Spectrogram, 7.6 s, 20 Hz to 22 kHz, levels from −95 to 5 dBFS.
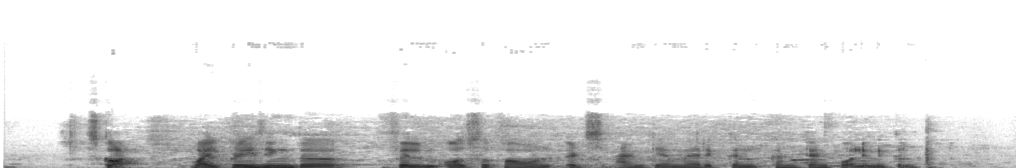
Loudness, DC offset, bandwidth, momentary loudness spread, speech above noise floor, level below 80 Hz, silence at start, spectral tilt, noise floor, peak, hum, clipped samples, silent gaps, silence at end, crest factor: -20 LUFS; under 0.1%; 7.4 kHz; 14 LU; 36 dB; -60 dBFS; 0.05 s; -7.5 dB/octave; -56 dBFS; -2 dBFS; none; under 0.1%; none; 0.6 s; 20 dB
